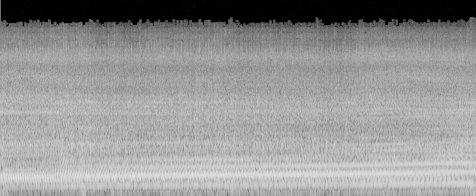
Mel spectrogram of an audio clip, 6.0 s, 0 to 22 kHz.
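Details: 1974 Kawasaki H1 Mach III fitted with an H2 750cc two-stroke triple, revving after the restrictive bogging air filters were removed: crisp, clean rise in pitch, pulling freely without bogging; normal revving.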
